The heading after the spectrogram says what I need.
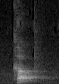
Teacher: La U se pronuncia entre una A y una E.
